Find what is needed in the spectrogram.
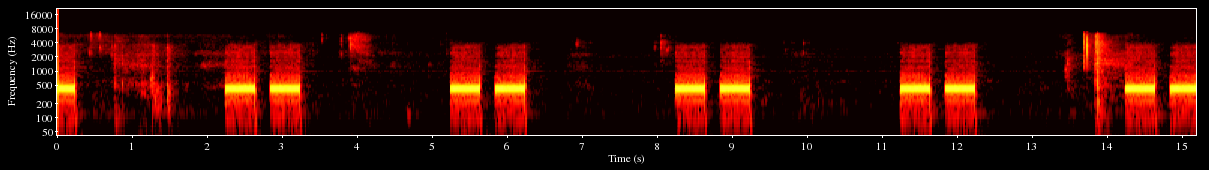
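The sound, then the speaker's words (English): A telephone ringback tone sounds on a prank phone call, in five pairs of steady low-pitched beeps that repeat about every three seconds. Faint clicks and rustles fill the quiet gaps between them. “I love the part of the show where the phone rings.”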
